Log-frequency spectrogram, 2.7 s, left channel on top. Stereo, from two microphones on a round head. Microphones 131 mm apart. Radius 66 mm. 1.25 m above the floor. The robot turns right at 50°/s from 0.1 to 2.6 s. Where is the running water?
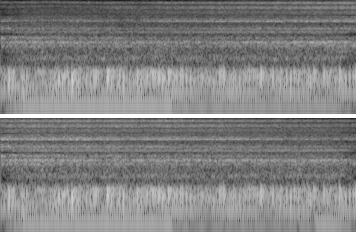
95° right; by 2.7 s 30° left.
